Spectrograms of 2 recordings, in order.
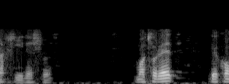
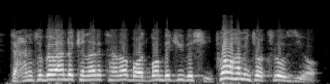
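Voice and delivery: higher, loud snap to shut up; angry shouted order; 9 semitones higher, 10 dB louder than usual. Acted. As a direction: silence them sharply. Narrator orders friends to shut up. (دستور خشمگین و فریادوار)

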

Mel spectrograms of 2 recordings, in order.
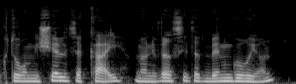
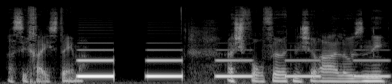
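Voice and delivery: ordinary talk

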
